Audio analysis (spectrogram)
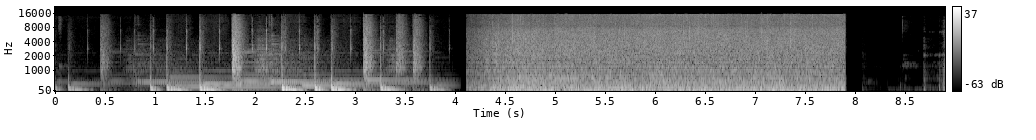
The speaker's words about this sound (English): After a few minutes, it started to drizzle. The rain was getting stronger.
